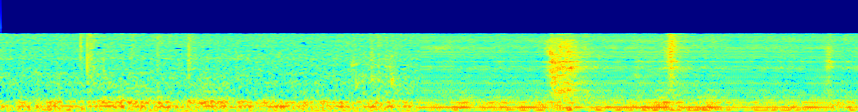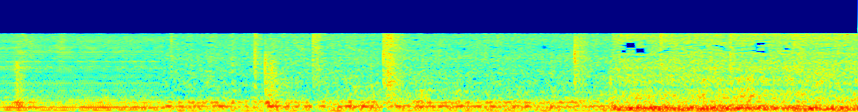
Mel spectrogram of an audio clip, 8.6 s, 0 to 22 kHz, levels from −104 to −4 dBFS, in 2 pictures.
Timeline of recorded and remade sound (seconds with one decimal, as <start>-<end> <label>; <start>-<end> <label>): 0.0-2.1 recorded; 2.1-5.1 remade; 5.1-8.6 recorded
